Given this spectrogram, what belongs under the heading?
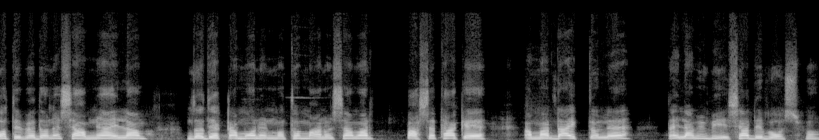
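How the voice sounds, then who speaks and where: A woman speaks high and monotone, with flat intonation, in a dry, close sound with no echo and a quiet background. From Bangladesh, Barisal. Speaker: seamstress. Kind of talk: interview.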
